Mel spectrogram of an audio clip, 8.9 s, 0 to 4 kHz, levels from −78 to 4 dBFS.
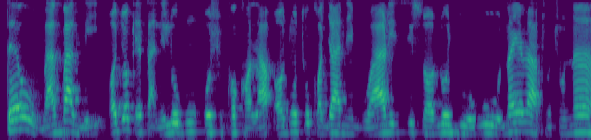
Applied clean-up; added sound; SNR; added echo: none; none; none; none.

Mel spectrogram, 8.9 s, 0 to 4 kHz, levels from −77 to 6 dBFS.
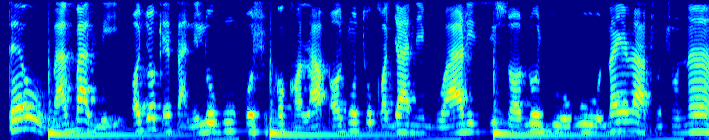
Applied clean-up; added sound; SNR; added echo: none; Tabla; 9 dB; none.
